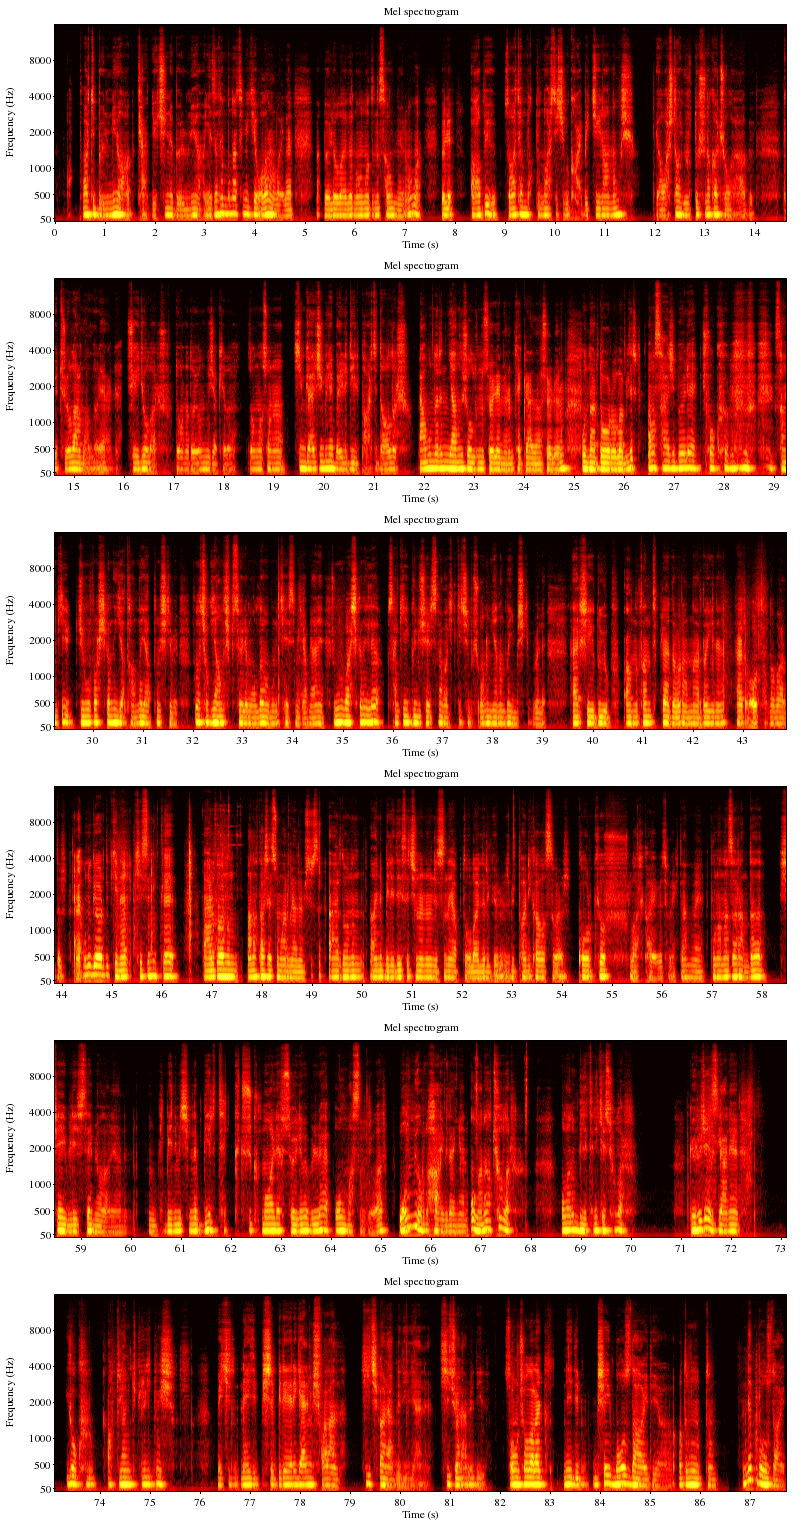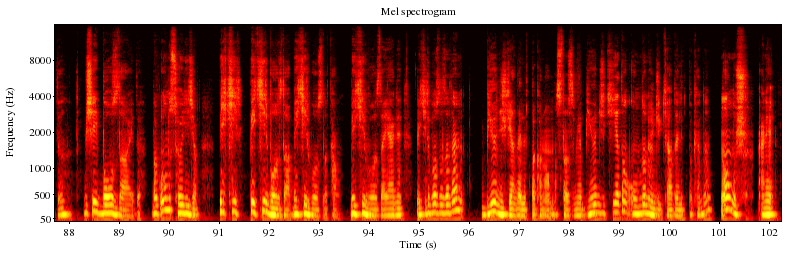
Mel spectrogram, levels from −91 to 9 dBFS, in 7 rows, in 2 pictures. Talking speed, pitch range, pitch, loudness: 130 wpm, 115-130 Hz, 125 Hz, -22 LUFS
